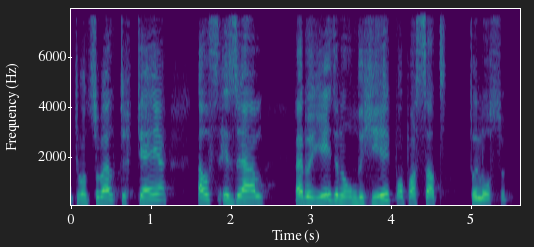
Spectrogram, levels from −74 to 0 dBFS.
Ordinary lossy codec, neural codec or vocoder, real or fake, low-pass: none; codec, 16 kHz, 1 kbps, FunCodec, trained on Chinese and English, 50 frames a second; fake; none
